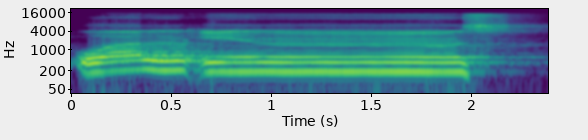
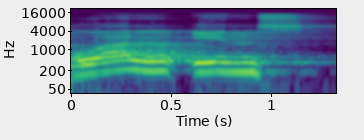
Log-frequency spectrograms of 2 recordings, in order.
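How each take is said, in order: First: The middle sound is held long before finishing. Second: It is said straight through without lengthening. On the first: The speaker calls it right. "tapi dipanjangkan dulu" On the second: The speaker calls it wrong. "tidak langsung wal ins"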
